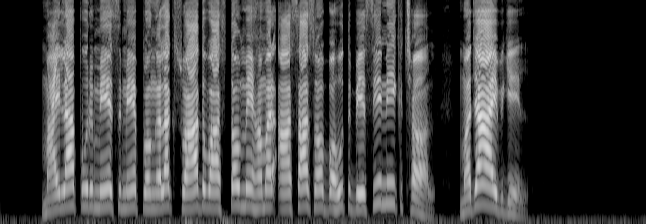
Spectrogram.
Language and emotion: Maithili, happy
